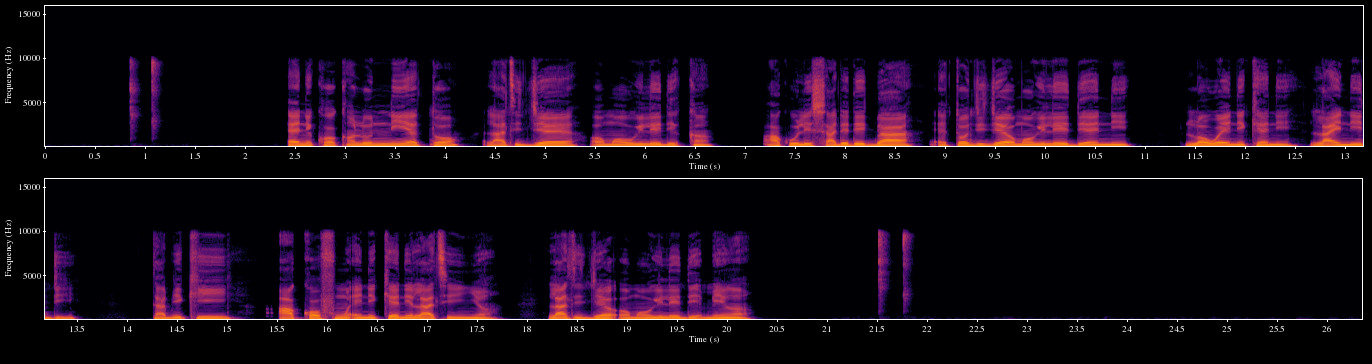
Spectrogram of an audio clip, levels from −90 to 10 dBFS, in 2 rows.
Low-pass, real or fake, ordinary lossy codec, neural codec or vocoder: 9.9 kHz; real; none; none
